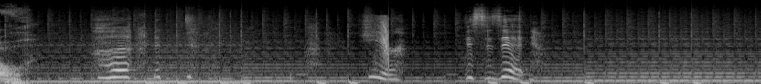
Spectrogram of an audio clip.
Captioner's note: sniff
